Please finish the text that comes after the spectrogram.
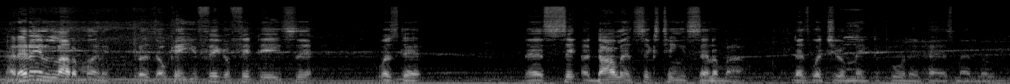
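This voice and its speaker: A man's voice: deep voice, expressive, normal speed, a bit bright. A man who drives trucks, talking casually to viewers and giving his opinion in a folksy, emphatic, repetitive way, with noisy ambience behind him.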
